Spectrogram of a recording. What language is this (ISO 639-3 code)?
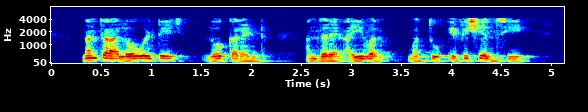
kan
